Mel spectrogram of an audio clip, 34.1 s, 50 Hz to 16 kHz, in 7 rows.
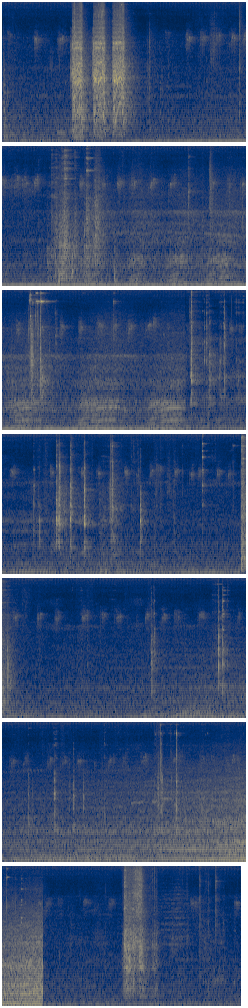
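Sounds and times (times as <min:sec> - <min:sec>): metal tools clinking: 0:09.8 - 0:12.8, 0:13.4 - 0:20.2, 0:22.2 - 0:30.1, 0:31.7 - 0:32.5.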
